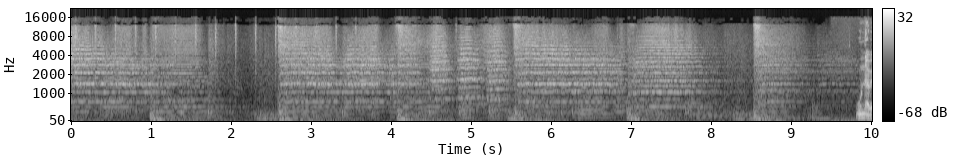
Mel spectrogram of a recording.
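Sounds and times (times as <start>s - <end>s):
sustained brass chords: 0.0s - 9.8s.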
